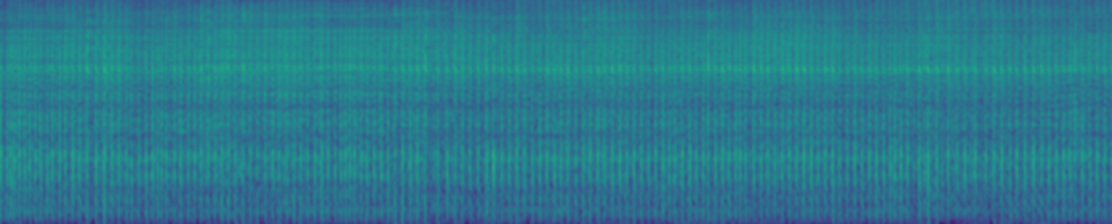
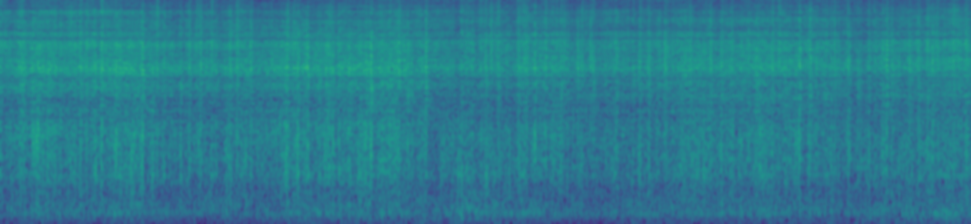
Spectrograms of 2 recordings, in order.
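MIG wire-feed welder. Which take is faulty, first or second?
first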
